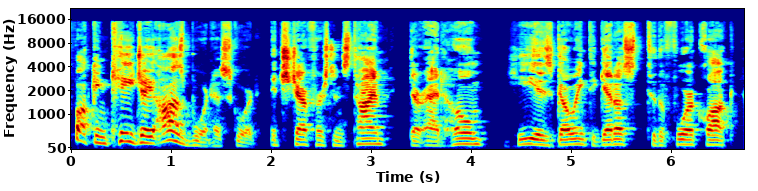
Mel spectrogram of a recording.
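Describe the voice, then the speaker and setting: A man's voice: mid-range voice, animated, normal speed, a bit bright. A man co-hosting a betting show, giving sports picks in hyped, sweary frat-bro talk.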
